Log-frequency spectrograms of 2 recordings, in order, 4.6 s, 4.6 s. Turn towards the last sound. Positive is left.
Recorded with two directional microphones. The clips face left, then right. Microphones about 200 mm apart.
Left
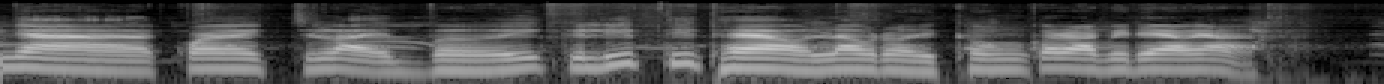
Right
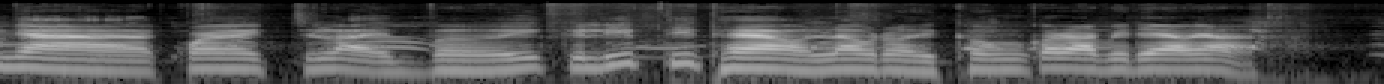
turn(degrees=20)  # may be behind; listen again after turning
